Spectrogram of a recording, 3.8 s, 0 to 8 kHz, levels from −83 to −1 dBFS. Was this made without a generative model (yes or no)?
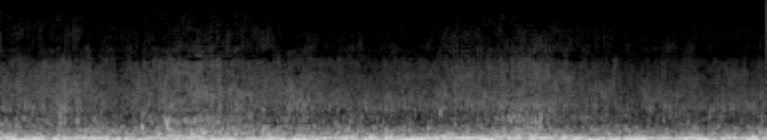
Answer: no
